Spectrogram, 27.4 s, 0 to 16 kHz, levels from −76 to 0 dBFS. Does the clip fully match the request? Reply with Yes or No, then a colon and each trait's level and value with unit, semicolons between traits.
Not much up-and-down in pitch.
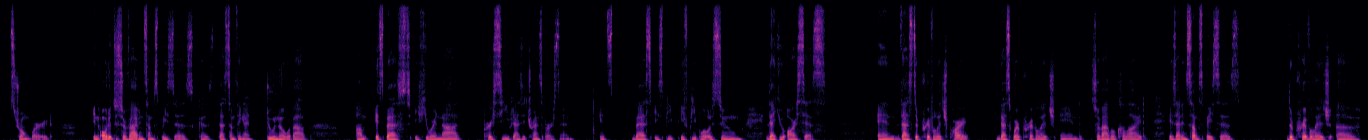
No: average, 3.0 semitones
